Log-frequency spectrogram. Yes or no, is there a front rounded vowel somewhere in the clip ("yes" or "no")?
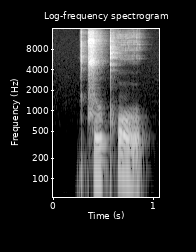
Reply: no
